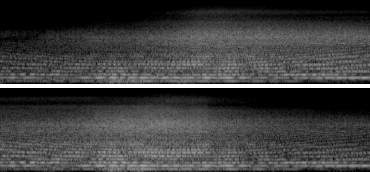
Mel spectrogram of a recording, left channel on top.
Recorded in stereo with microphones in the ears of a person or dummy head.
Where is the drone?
60° right (ahead or behind); by 3.7 s 50° left (ahead or behind).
